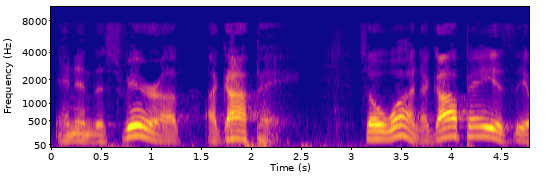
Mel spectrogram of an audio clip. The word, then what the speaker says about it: agape: And after going through 1 John and studying 1 John, you are clued in when the Apostle John uses agape. A-G-A-P, long E.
